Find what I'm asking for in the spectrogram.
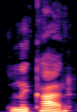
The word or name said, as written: lekar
